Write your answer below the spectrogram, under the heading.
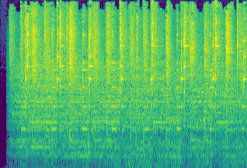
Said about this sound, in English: Protest by percussion. Icelanders demonstrate outside their parliament in distinctive fashion, banging pots and pans and even gongs. The din is a way of venting disgust.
